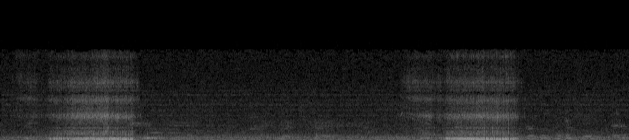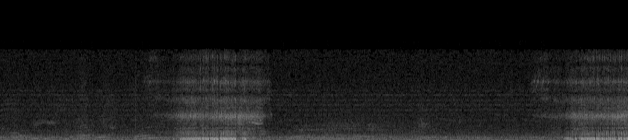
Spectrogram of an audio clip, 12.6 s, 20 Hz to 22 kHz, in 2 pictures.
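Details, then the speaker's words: Regular rough snores on each breath, about 16 a minute, over steady room noise; snoring. "you're snoring. you're snoring."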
